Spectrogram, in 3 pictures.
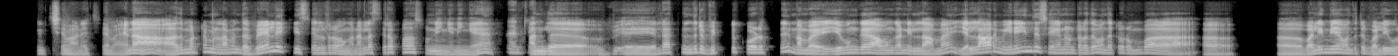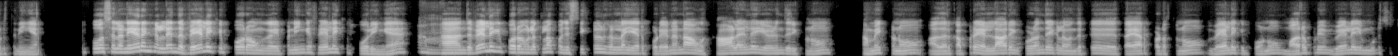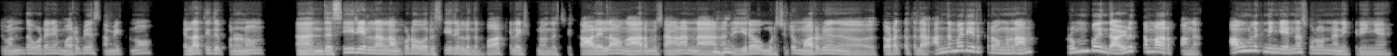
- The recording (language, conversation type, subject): Tamil, podcast, குடும்பம் உங்கள் நோக்கத்தை எப்படி பாதிக்கிறது?
- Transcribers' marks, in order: other background noise; chuckle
